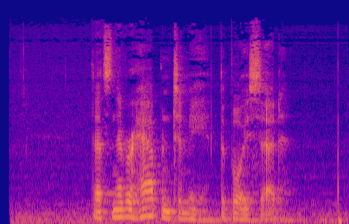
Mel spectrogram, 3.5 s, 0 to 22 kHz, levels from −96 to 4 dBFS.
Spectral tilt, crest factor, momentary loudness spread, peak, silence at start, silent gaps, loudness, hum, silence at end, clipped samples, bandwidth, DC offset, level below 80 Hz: -3.5 dB/octave; 20 dB; 23 LU; -10 dBFS; 0.1 s; none; -26 LUFS; none; 0 s; under 0.1%; 16 kHz; under 0.1%; -44 dBFS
